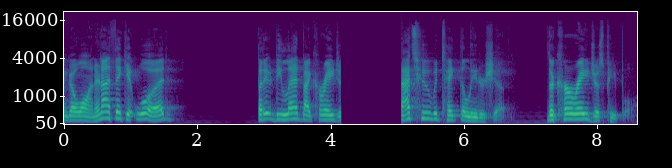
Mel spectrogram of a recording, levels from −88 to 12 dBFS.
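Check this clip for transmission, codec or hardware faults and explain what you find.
One fault was found. At 4.15 to 5.07 s there is an audio dropout to silence. The input was likely lost while the recorder kept writing silence. After "would be led by", the speech stops dead into 0.92 s of total silence with no room tone, then resumes at "who would take the".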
